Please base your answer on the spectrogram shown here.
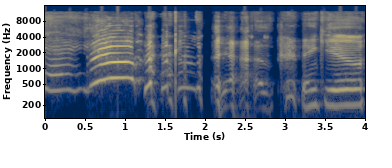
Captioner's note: squeals; laughs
